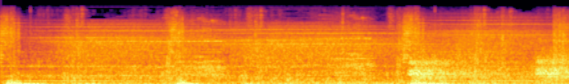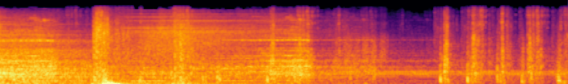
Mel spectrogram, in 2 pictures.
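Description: Armoured footsteps crunch on gravel and clink.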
